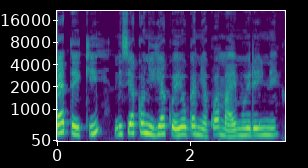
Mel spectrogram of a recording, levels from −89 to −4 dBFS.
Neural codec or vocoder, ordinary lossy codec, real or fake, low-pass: none; none; real; none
